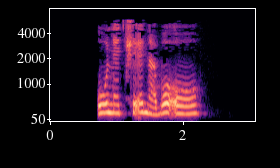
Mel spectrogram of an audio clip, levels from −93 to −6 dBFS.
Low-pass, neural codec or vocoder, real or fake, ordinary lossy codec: 7.2 kHz; none; real; MP3, 24 kbps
